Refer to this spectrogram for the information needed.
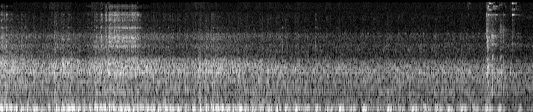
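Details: Engine whose starter had sounded as if stones were inside, after Bendix drive replacement: engine catches and settles into an even beat of about four pulses a second, with no stony rattle from the starter.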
